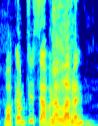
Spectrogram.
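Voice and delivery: loud, high Indian shopkeeper; Indian accent. Shown as a demonstration. Shop clerk greets a customer, Indian accent. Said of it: "I was working on an Indian one".

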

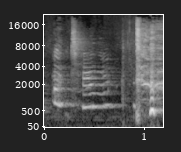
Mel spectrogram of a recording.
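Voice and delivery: squeaky high, slow and drawn out. Shown as a demonstration. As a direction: stretch it out in a tiny high squeak. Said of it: "You have to say it like that".

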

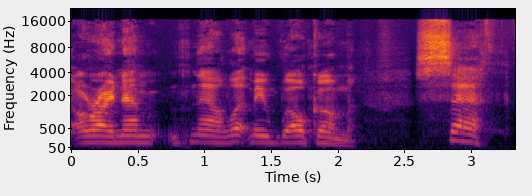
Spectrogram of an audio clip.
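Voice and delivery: hammed-up slow, rising introduction; mock ring introduction. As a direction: build to a high, drawn-out name. Imitating wrestler's ring introduction.

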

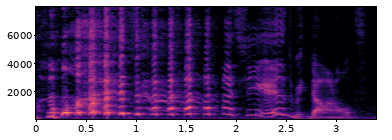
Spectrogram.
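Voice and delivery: high burst of laughter into words; laughing disbelief. Real, not acted. Co-host reacts to the McDonald's joke, laughing. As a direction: crack up while saying it.

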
